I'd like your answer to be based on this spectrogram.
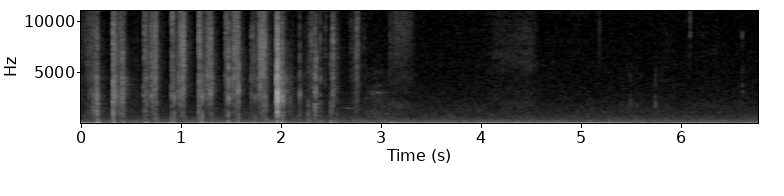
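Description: Tarot cards being shuffled by hand, a quick run of crisp riffling snaps in the first few seconds, then fading into soft quiet handling, close and fairly faint.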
